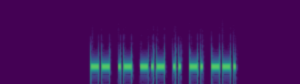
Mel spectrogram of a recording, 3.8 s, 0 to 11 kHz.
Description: Morse code, heard as a keyed tone, about 34 wpm, 700 Hz. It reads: MAKING
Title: ING Suffix - Top 100 Words with Base Words 35wpm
